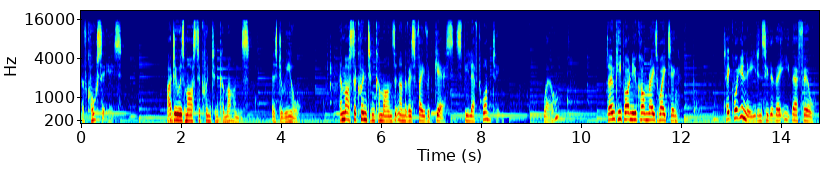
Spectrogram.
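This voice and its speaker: A brisk, deferential tavern keeper in a video game, voiced by a woman. She speaks at a middling pitch. Light music plays behind her. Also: darkish tone, lightly acted. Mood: fawning. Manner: curt, then fawning. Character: brisk female tavern keeper, loyal servant.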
